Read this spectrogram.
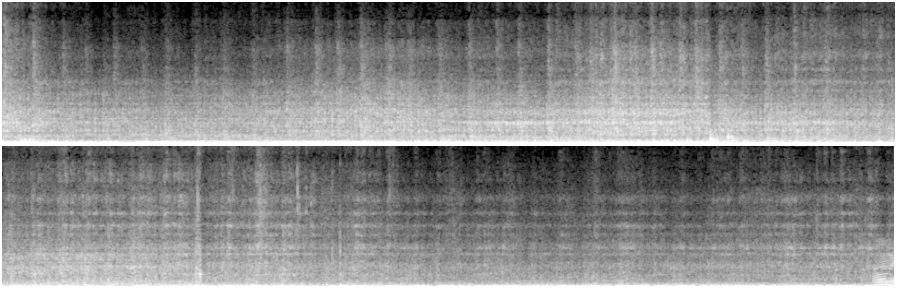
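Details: Jet boat engine with freshly rebuilt carbs, on a water hose: continuous low rumble holding steady, no stumbles or misfires; running smoothly.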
